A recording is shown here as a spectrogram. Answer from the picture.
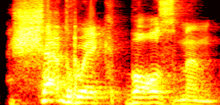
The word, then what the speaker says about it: Chadwick Boseman: como é que fala? Jack Ray Boseman, tem que falar rápido para parecer que falou certo. É, Chadwick que... Boseman. Chadwick Boseman.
